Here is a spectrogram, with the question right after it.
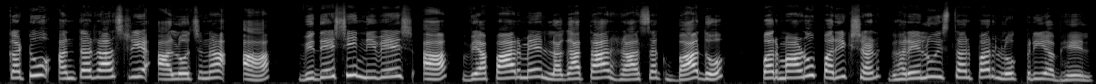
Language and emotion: Maithili, neutral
